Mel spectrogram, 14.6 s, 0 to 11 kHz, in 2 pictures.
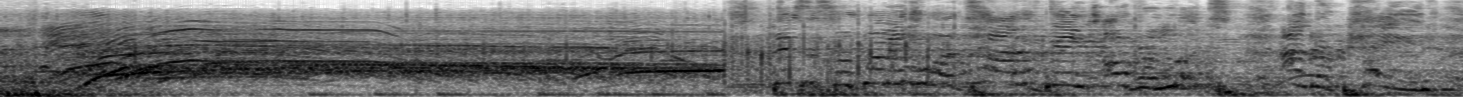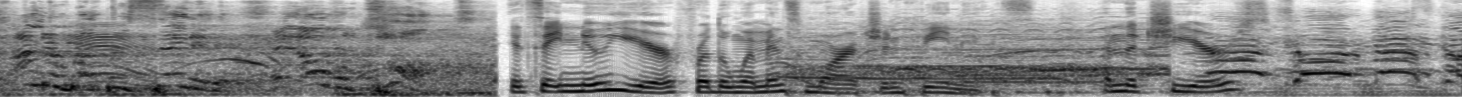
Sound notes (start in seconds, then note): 5.5 cheering and shouting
